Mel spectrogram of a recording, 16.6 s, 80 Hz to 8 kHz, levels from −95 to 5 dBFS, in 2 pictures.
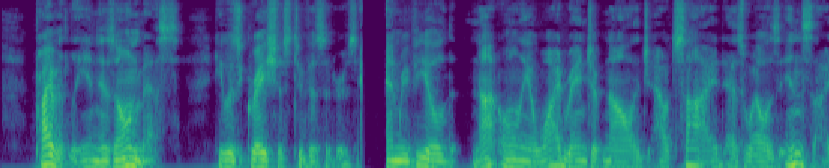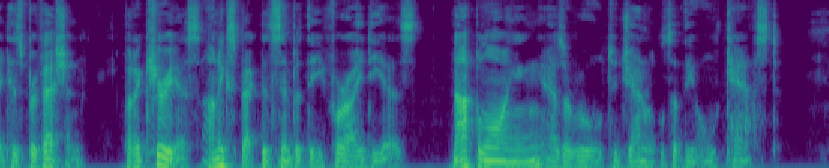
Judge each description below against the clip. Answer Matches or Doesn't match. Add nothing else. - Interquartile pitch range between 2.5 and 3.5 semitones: Matches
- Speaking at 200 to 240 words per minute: Doesn't match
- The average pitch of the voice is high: Doesn't match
